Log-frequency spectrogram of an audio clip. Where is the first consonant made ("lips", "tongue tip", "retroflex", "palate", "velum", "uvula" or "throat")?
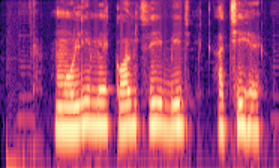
lips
